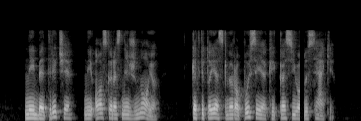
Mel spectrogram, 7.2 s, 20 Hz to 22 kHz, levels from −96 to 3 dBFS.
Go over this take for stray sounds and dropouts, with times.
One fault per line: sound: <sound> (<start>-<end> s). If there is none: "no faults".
sound: dropout (6.0-6.1 s)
